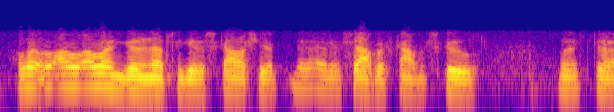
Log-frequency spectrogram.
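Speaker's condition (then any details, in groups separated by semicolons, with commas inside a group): Parkinson's disease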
